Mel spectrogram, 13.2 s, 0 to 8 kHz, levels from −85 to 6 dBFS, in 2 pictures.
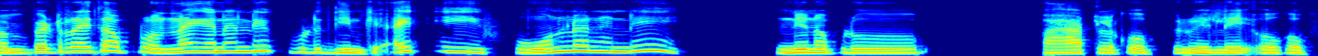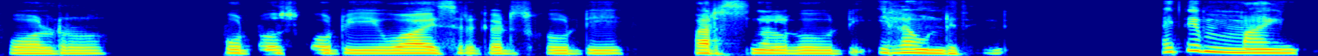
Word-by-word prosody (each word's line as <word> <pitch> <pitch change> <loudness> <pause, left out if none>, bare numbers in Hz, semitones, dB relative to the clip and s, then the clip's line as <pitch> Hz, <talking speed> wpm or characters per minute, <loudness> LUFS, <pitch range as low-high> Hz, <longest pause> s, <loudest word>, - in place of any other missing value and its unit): కంప్యూటరయితే 230 +9 +1
అప్పుడు 235 -2 -4
ఉన్నాయి 220 +5 +2
గానండి. 245 +3 +2
ఇప్పుడు 215 -6 -6
దీనికి 180 -4 0
అయితే 260 +3 -1 0.2
ఈ - - -1 0.2
ఫోనులోనండి 250 - +2 0.7
నేను 190 +1 +4
అప్పుడు 185 +2 -2 0.9
పాటలకు 175 +1 0
ఒప్ 160 - -7 0.2
వెళ్ళి 165 +1 +2 0.2
ఒక 170 - -3 0.2
ఫోల్డరు. 155 -1 0 0.7
ఫోటోస్‌కి 175 -1 -2
ఓటి 170 0 -1 0.2
వాయిస్ 170 -1 +5
రికార్డ్స్ 150 -1 -4 0.2
ఓటి 155 +1 -2 0.5
పర్సనల్‌గా 165 0 +2
ఒకటి 155 -2 -3 0.2
ఇలా 195 +2 +3
ఉండేదండి. 160 +1 -3 0.8
అయితే 230 +7 -1 0.2
మా 190 - +5
ఇం 180 - +1
175 Hz, 125 wpm, -24 LUFS, 165-220 Hz, 0.9 s, వాయిస్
